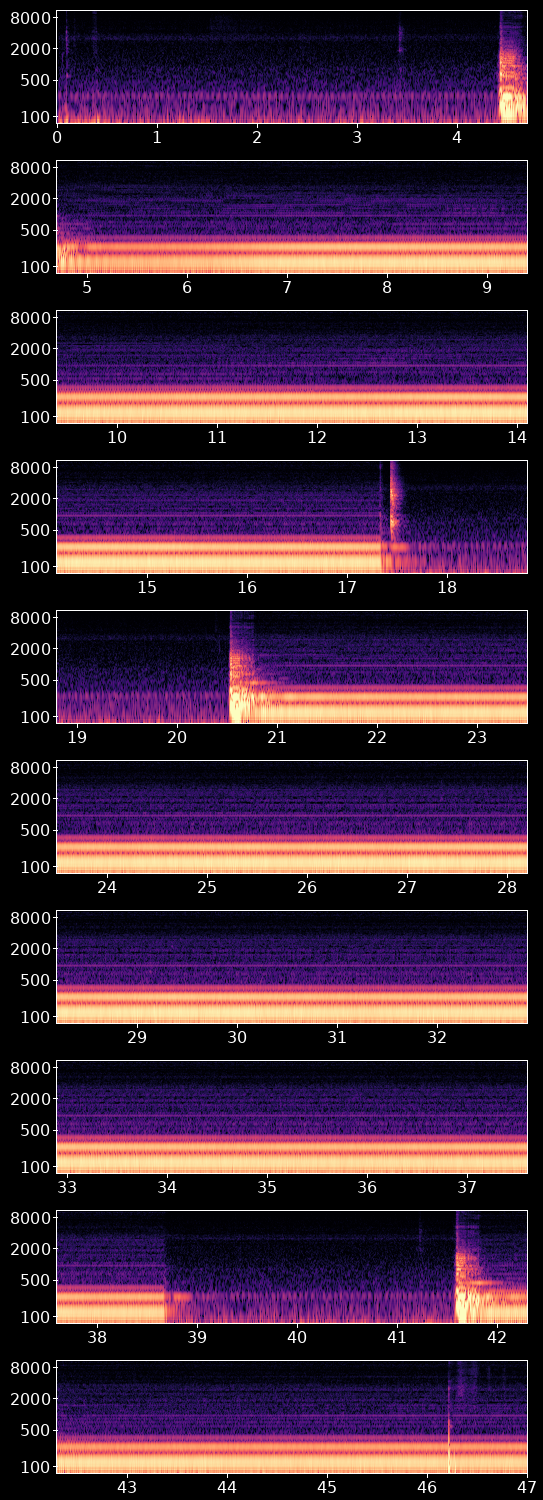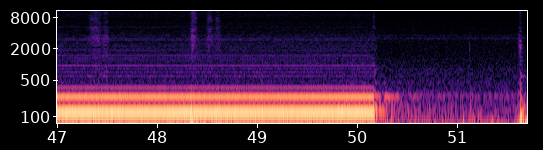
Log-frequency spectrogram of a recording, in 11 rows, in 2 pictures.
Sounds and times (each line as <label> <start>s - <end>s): fluorescent tube light turning on and humming 4.4s - 17.8s
fluorescent tube light turning on and humming 20.5s - 39.0s
fluorescent tube light turning on and humming 41.5s - 50.5s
